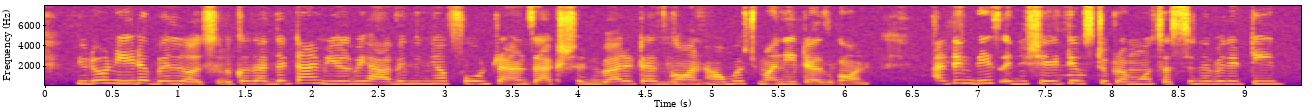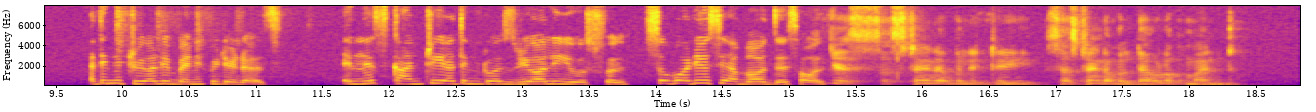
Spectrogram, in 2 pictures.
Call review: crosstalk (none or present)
none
